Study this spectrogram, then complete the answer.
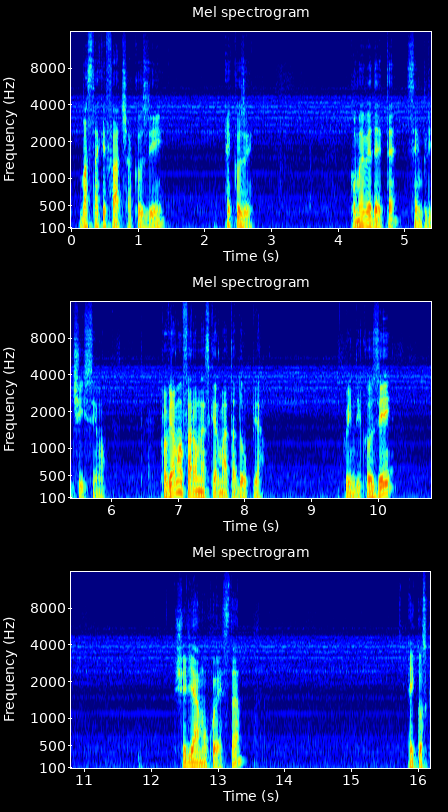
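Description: A middle-aged man speaks calmly and explains into a close microphone, in short bursts with pauses.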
